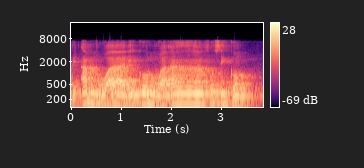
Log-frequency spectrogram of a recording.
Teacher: واو الگ سے واضح ہو، میم الگ سے واضح ہو، ظاہر ہو، اس پہ اظہار ہے، قلقلہ نہ ہو، ادغام نہ ہو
